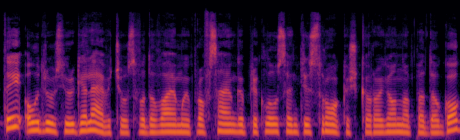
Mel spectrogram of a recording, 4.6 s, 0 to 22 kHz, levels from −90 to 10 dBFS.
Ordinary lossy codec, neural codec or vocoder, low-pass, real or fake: MP3, 96 kbps; vocoder, 44.1 kHz, 128 mel bands, Pupu-Vocoder; 19.8 kHz; fake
